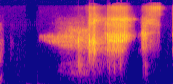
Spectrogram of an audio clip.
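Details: Yellow-headed Blackbird hawk song, given when a hawk flies over, apparently to scare it away; groups sometimes mob hawks with it. A thin high note swells into a harsh, buzzy, crackling burst, then a short rasping tag, about a second long.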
